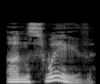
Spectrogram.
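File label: "unswathe", British English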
